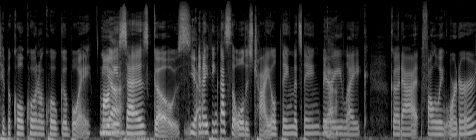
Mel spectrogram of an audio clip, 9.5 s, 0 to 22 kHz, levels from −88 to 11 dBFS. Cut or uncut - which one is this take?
cut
